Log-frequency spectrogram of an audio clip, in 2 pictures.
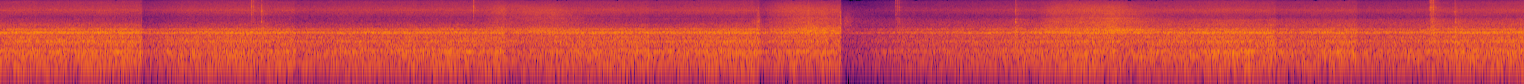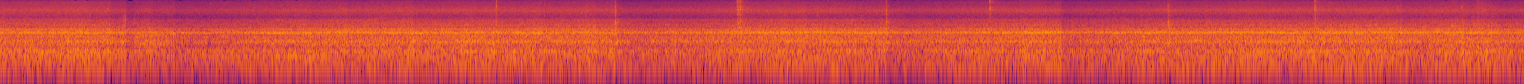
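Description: Steady industrial machinery hum in a factory bay, carrying a persistent high whine. The level drops sharply for a moment about eight seconds in, then builds back up.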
